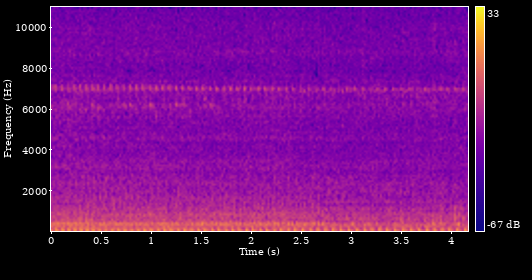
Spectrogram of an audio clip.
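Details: Honda Beat FI scooter that stumbled and died on throttle, after repair with fuel pressure at normal 40 PSI: steady even idle putter with regular beat, no stumbles or knocks; running smoothly and healthy.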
